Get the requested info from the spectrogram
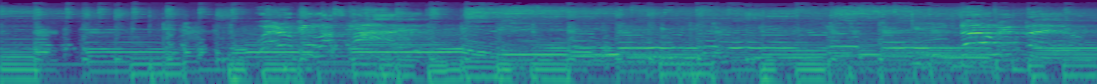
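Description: Rock band playing: an electric guitar line with notes bending in pitch over bass and held chords.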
